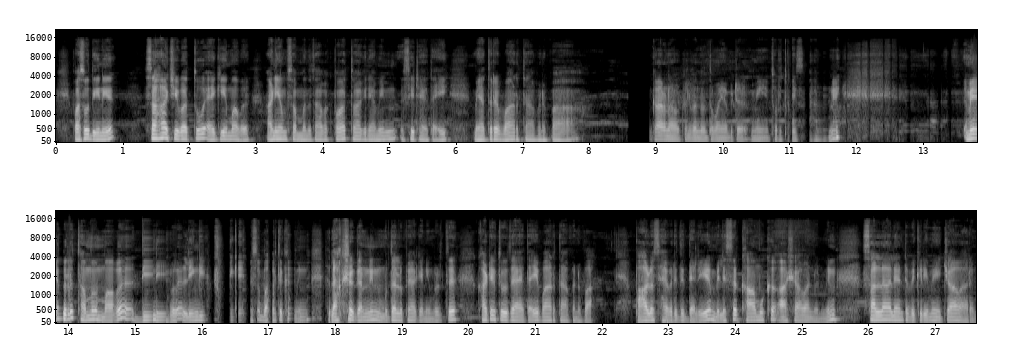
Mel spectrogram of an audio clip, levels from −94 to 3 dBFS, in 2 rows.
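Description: From 10.95 to 18.12 s there is repeated packet loss, producing a robotic sound: dozens of short dropouts, the longest about 178 ms, each papered over by extending the preceding audio. Roughly a third of that stretch is concealed, leaving choppy audio with pieces missing.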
